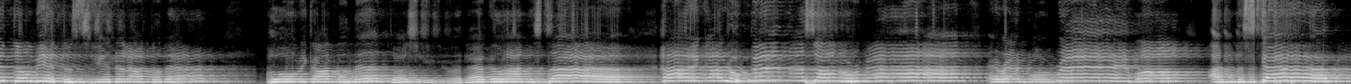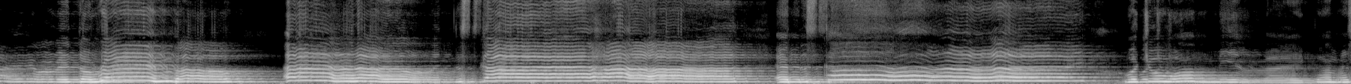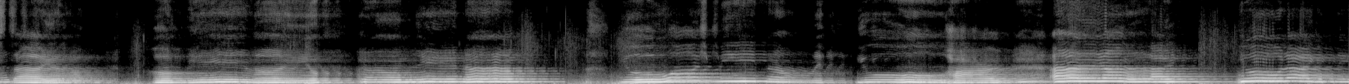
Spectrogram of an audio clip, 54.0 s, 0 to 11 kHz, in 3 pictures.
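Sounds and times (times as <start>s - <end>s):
woman singing unaccompanied: 44.2s - 54.0s.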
